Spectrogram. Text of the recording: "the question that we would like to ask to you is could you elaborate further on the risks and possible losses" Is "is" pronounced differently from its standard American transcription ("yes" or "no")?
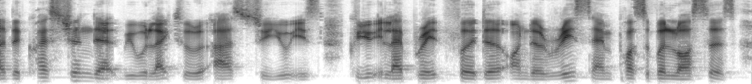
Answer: yes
